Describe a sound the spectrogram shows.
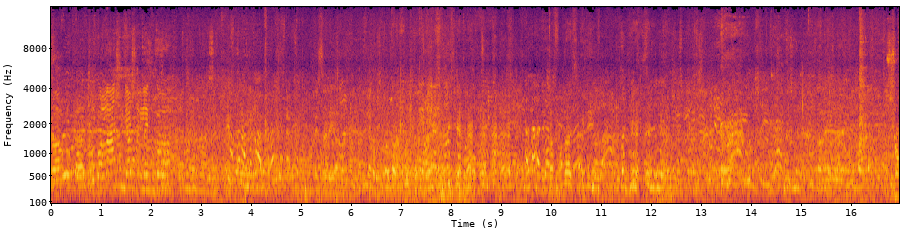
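Several men talk casually close by, outdoors.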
